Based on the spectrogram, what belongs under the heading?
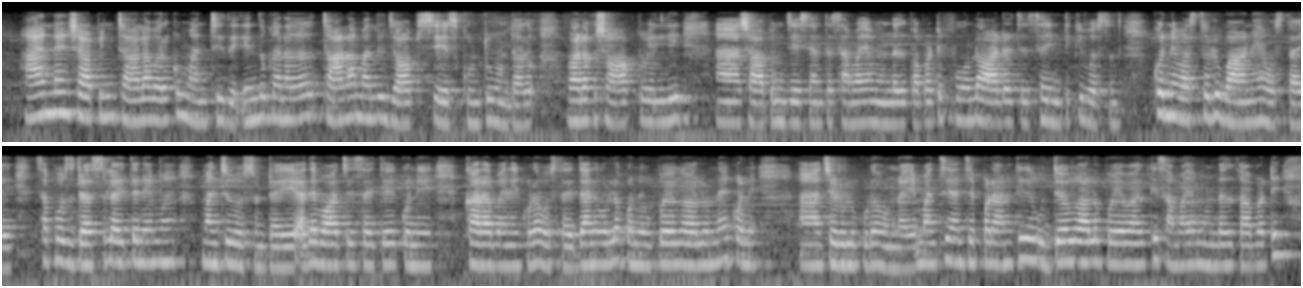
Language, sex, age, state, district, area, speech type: Telugu, female, 18-30, Telangana, Nagarkurnool, rural, spontaneous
